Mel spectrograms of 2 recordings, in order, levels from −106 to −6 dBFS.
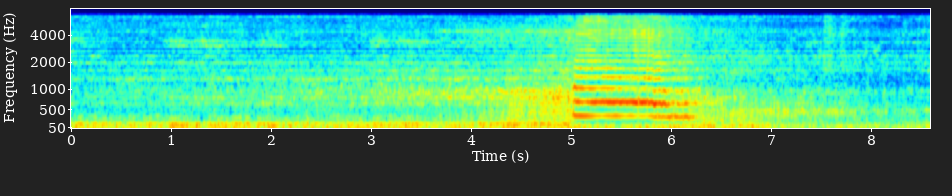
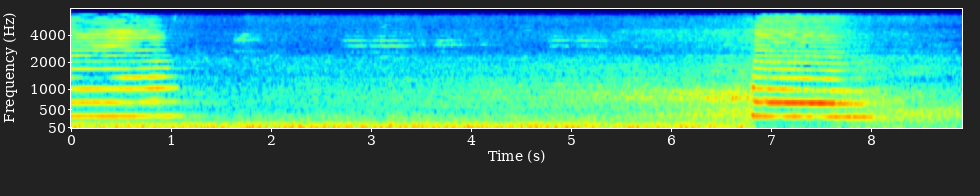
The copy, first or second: first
